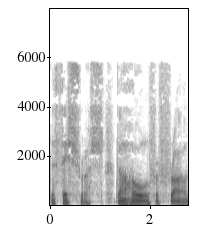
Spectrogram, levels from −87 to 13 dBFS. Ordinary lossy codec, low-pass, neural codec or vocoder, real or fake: MP3, 24 kbps; 7.2 kHz; codec, 16 kHz, 2 kbps, FunCodec, trained on LibriTTS, 25 frames a second; fake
